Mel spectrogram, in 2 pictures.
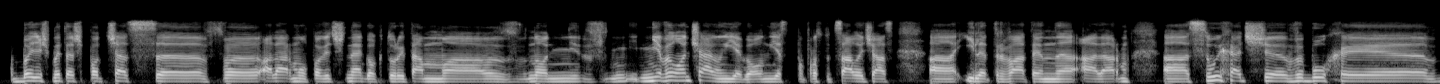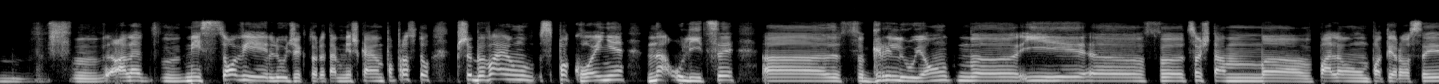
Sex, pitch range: male, 140-175 Hz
